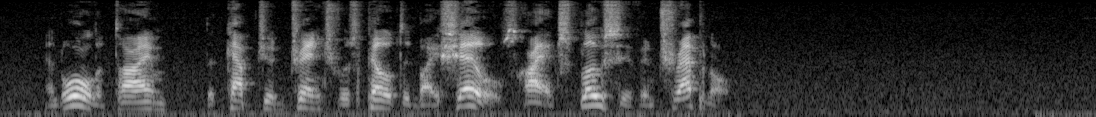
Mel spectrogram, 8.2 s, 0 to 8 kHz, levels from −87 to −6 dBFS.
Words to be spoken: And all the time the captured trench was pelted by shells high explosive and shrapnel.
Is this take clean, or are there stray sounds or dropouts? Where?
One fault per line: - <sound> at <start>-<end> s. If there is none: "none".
none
